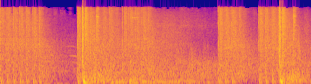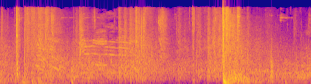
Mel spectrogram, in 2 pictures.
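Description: Sniper rifle shots crack loudly, one at a time.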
